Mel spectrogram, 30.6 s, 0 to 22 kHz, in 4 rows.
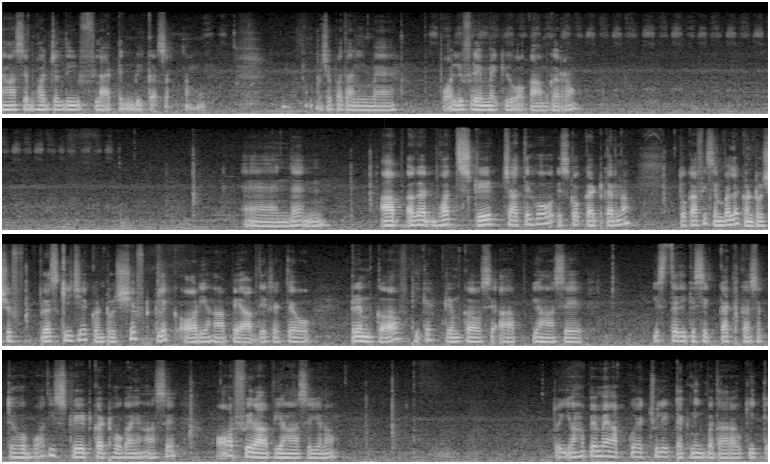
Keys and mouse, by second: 3.8 right click, 9.0 right click, 23.0 right click, 25.2 right click.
